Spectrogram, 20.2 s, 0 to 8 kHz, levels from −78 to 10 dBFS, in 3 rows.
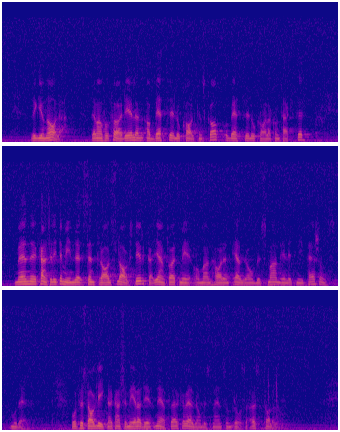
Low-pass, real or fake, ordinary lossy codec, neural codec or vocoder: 7.2 kHz; real; none; none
